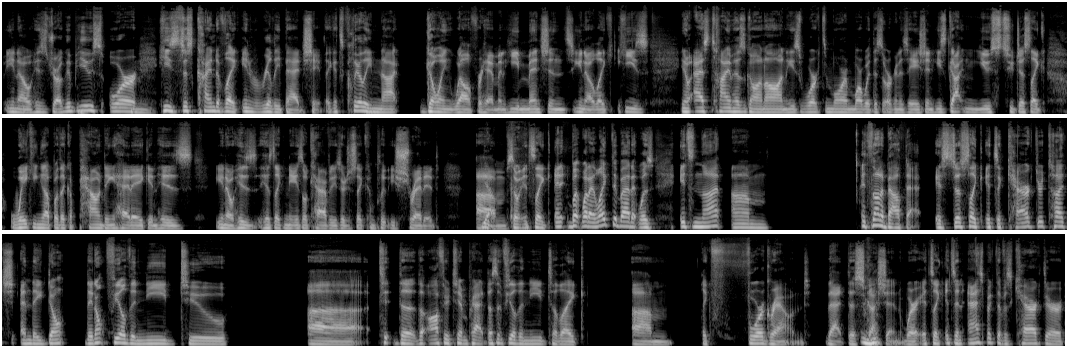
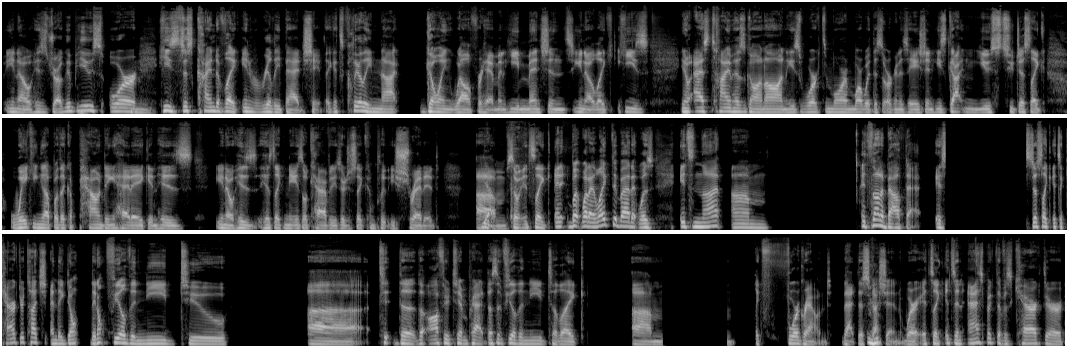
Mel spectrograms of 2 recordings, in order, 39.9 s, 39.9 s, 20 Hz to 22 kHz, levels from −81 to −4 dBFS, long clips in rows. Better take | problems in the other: first | audio freezing; at 25 s for 1 s and at 35 s for 1 s

